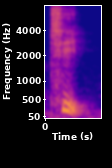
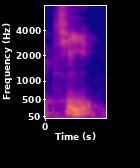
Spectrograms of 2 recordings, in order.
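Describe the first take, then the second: First: An English t with the tongue raised to the ridge. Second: A Russian t with the tongue kept low. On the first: The speaker calls it right. "Но это не так" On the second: The speaker calls it wrong. "А если русскоязычные говорят, то просто Ти"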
